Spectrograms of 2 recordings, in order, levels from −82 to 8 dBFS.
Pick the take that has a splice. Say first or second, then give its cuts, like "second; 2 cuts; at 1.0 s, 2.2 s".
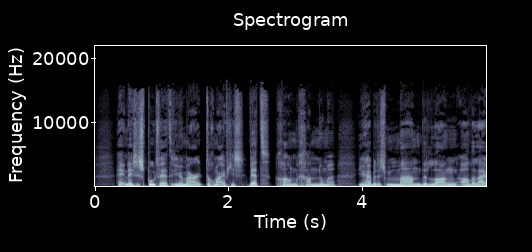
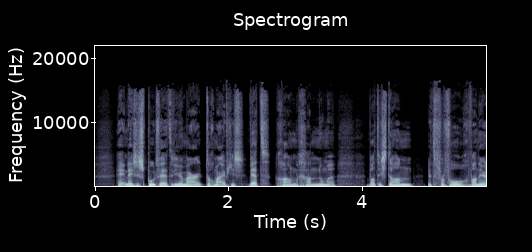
second; 1 cut; at 3.9 s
